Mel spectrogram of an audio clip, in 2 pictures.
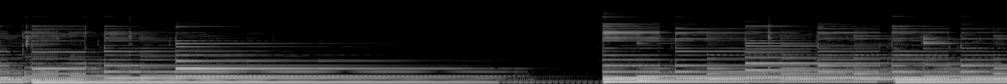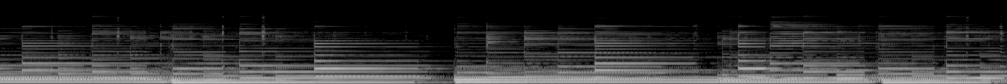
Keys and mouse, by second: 0.4 click, 2.4 right click, 2.5 click, 4.3 click, 6.2 click, 8.1 F2, 9.1 click, 12.1 click, 14.5 click, 15.5 click, 16.4 click, 17.9 click, 18.7 click, 20.0 click.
